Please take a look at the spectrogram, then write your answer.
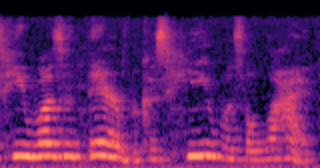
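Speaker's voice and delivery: normal talking voice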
